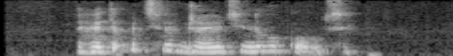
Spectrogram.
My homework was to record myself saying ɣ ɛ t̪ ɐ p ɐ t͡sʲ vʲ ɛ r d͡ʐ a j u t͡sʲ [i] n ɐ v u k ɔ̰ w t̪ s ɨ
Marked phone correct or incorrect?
correct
